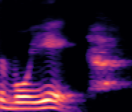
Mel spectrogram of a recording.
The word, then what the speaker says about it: voyez: This is pronounced as voyons and this is voyer.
